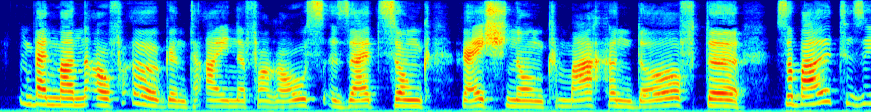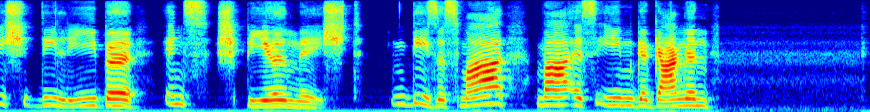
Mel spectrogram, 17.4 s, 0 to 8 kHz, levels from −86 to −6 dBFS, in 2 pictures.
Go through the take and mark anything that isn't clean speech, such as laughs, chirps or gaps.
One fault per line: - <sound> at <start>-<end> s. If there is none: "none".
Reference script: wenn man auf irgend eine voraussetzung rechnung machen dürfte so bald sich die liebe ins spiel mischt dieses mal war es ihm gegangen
none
